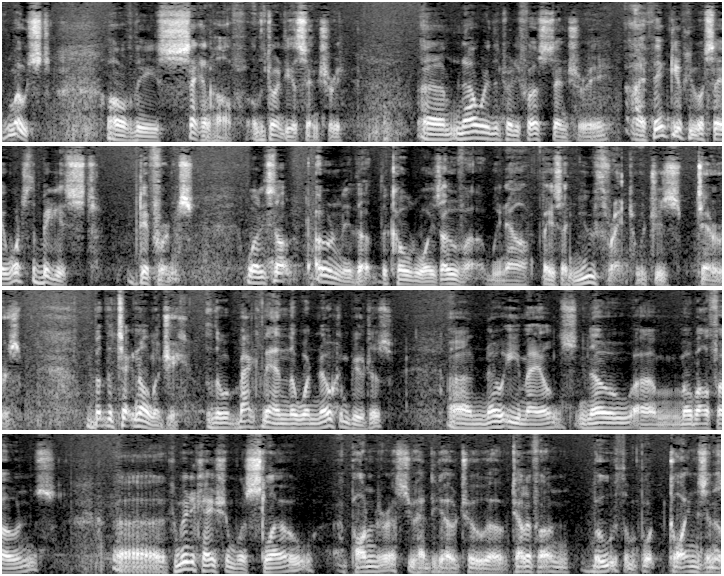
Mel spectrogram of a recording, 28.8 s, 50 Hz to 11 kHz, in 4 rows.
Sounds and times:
Speech: 0.0s - 3.5s, 4.2s - 14.6s, 15.2s - 28.7s.

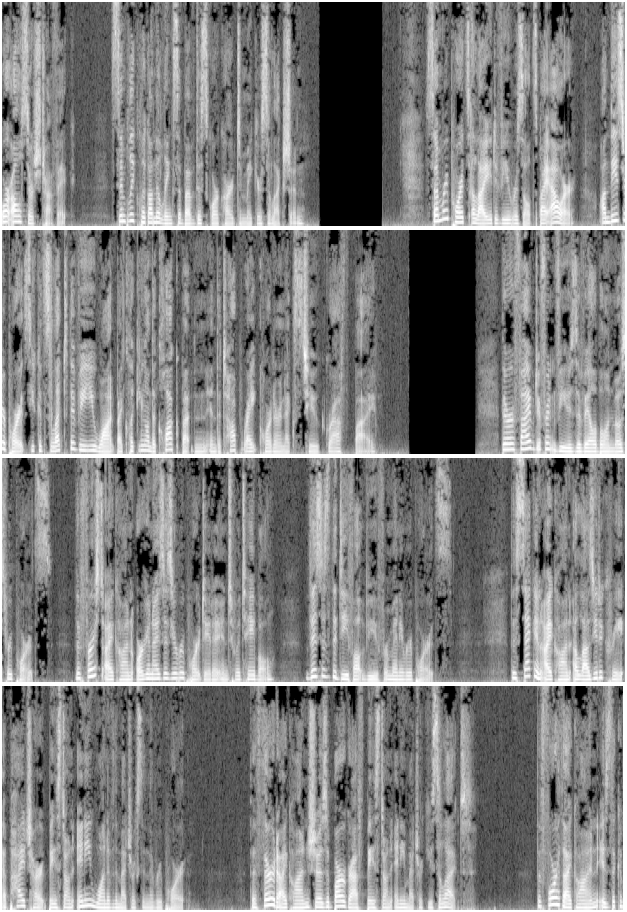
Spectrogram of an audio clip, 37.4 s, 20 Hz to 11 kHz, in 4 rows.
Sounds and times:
Speech: 0.0s - 4.6s, 6.4s - 15.1s, 16.8s - 25.5s, 26.3s - 30.9s, 31.8s - 35.2s, 36.1s - 37.3s.

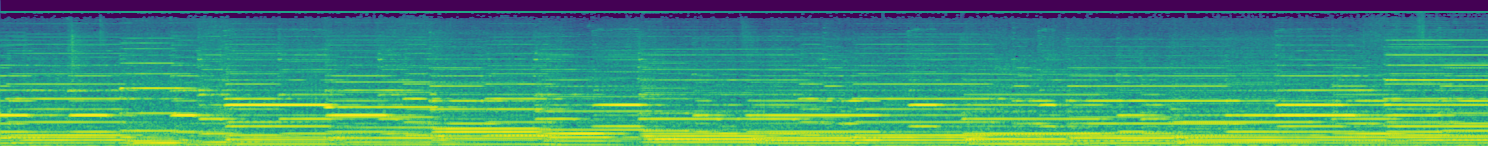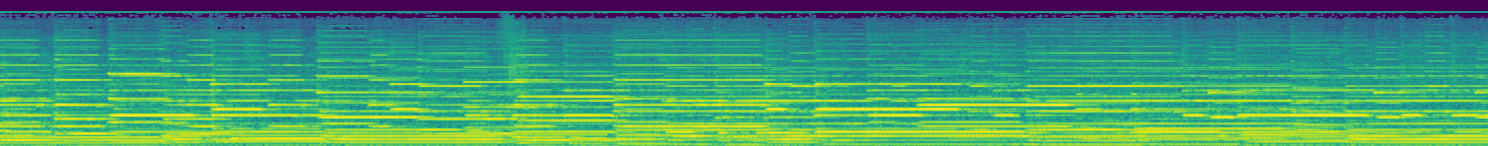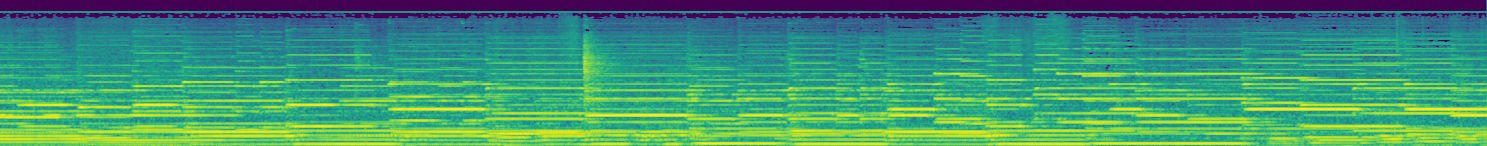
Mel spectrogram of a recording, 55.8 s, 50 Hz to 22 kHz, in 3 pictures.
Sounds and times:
Organ: 0.0s - 55.7s
Piano: 0.0s - 55.7s.

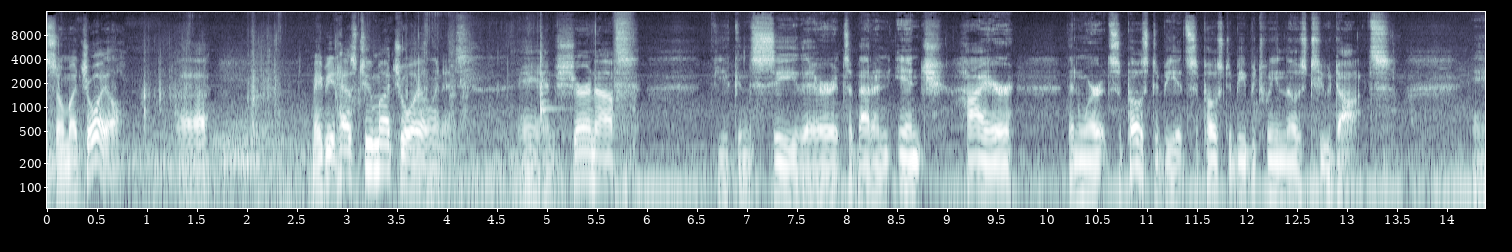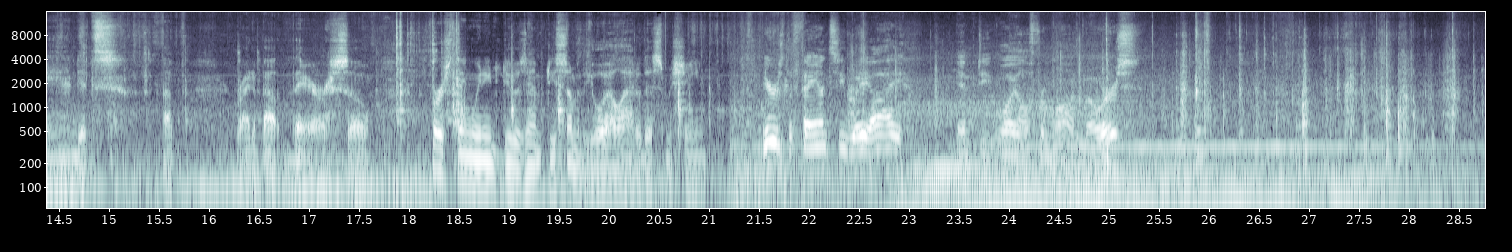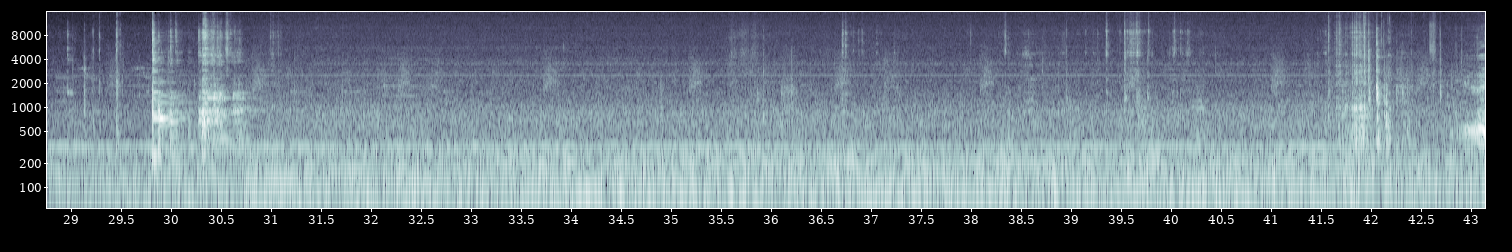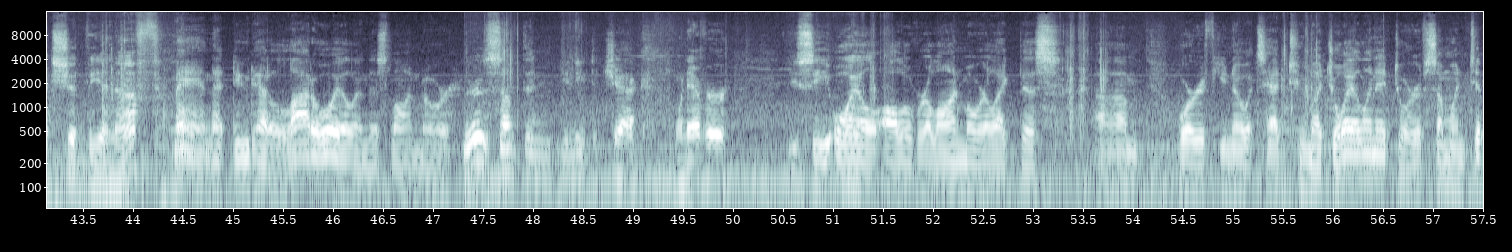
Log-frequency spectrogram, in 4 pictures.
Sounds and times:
Speech: 0.0s - 1.6s, 2.7s - 6.0s, 6.7s - 13.5s, 14.2s - 15.7s, 16.3s - 25.3s, 42.9s - 50.0s, 50.6s - 57.5s.

